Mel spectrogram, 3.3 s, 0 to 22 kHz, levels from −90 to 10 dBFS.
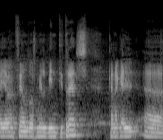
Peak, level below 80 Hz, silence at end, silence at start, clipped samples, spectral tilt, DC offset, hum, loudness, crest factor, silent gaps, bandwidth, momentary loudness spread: -4 dBFS; -60 dBFS; 0 s; 0 s; under 0.1%; -6 dB/octave; under 0.1%; none; -22 LUFS; 16 dB; none; 12 kHz; 8 LU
